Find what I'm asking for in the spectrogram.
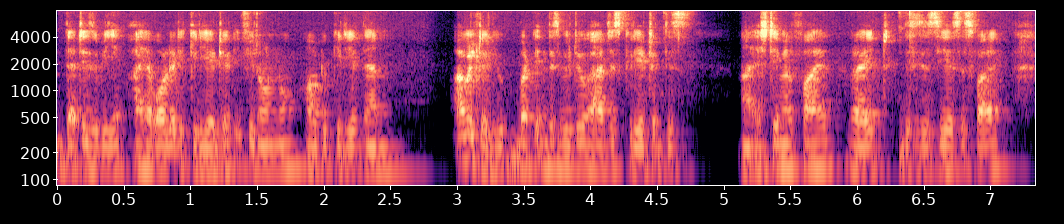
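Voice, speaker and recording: A man at a very fast pace, somewhat breathy, with audible room echo. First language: not English. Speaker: student making coding tutorials. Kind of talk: tutorial. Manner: halting.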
